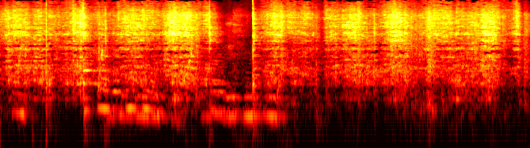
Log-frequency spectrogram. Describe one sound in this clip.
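A spoon clinks against the side of a bowl.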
